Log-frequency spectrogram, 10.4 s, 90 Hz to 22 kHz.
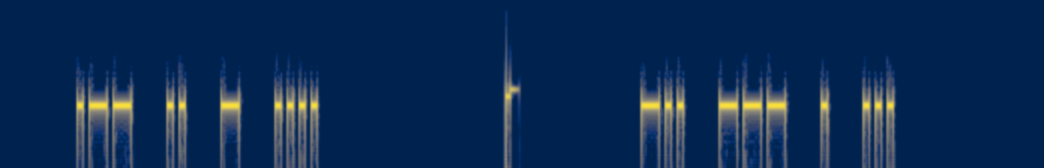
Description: Morse code, heard as a keyed tone, about 20 wpm, spaced as for 15 wpm, 700 Hz. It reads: WITH DOES
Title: 2x Character Spacing - Top 200 Words - 20wpm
